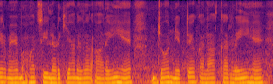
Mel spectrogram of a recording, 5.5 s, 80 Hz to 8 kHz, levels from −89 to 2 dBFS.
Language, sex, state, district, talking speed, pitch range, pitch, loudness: Hindi, male, Maharashtra, Nagpur, 155 wpm, 115-125 Hz, 120 Hz, -21 LUFS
